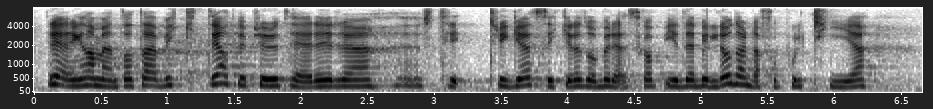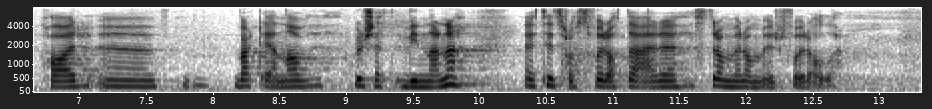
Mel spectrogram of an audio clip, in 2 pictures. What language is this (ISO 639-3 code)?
nor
